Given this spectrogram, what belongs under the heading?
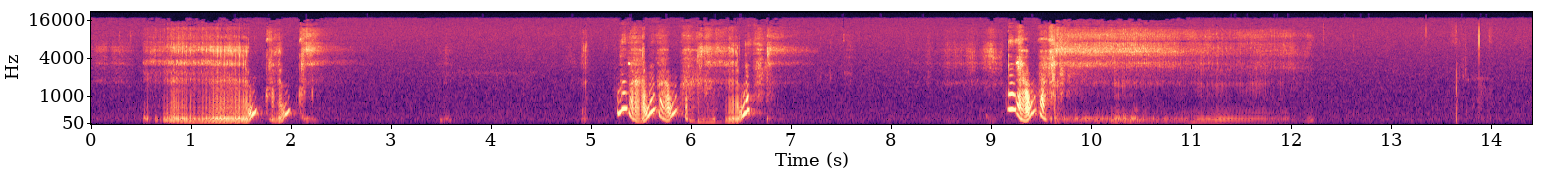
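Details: Kano, a dog: three loud, rough snorting breaths with quiet pauses between them; snoring.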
